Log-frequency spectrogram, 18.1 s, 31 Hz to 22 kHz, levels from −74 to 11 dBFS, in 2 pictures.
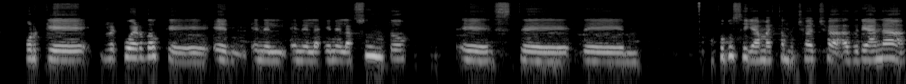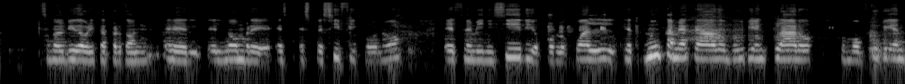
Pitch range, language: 200-255 Hz, Spanish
